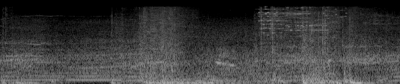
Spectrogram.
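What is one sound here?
Metal crunches as cars crash into each other.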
